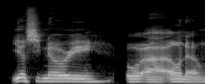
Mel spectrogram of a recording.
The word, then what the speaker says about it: Yoshinori Ono: We have Yoshinori Ono.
